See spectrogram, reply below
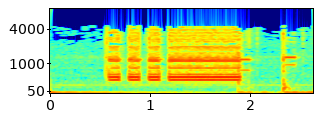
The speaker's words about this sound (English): It's 1010732 and then 1 and any number. I'll just dial some random number.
